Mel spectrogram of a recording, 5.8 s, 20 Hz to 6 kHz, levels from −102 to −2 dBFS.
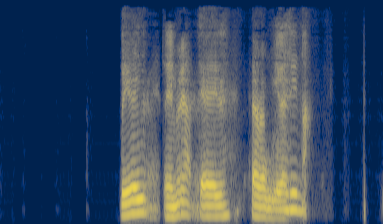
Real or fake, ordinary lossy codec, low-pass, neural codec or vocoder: fake; MP3, 32 kbps; 5.4 kHz; codec, 16 kHz, 0.5 kbps, FreqCodec, larger model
